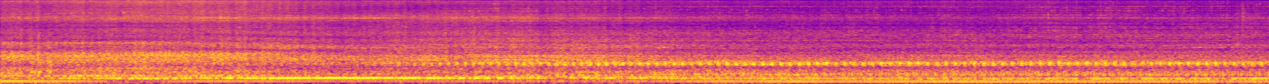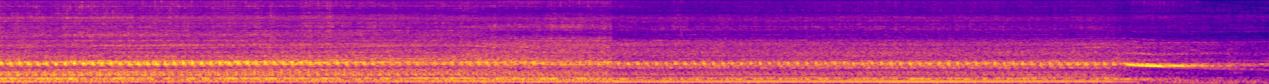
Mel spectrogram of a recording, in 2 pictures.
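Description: A diesel motor grader engine drones as the grader drives away.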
